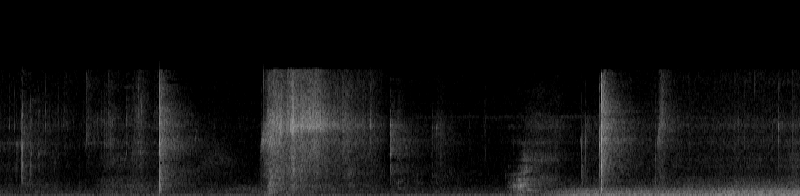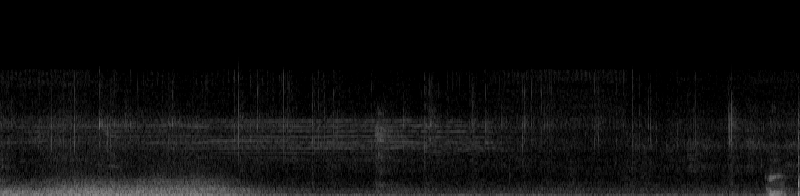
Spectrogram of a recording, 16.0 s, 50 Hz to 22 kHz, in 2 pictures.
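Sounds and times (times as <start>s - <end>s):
reel rushing noise: 5.1s - 12.2s.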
